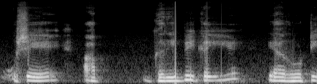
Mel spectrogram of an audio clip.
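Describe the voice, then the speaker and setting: A man speaks at a high pitch with ordinary pitch variation. Background noise is noticeable. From India, Bihar. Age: 60s. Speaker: businessman, health supplement company founder. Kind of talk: interview, life story.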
